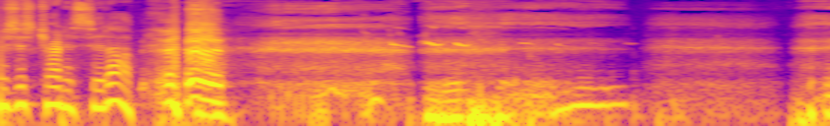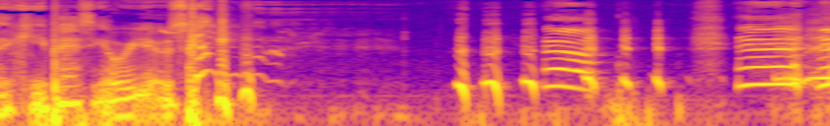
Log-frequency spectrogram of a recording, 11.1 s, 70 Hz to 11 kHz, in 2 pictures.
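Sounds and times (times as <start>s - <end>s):
speech: 0.0s - 3.3s, 5.5s - 7.3s, 9.1s - 11.0s
laughter: 1.0s - 1.6s, 2.4s - 3.9s, 6.8s - 11.0s
heavy wheezy breathing with rasping whistles: 1.6s - 5.6s.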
